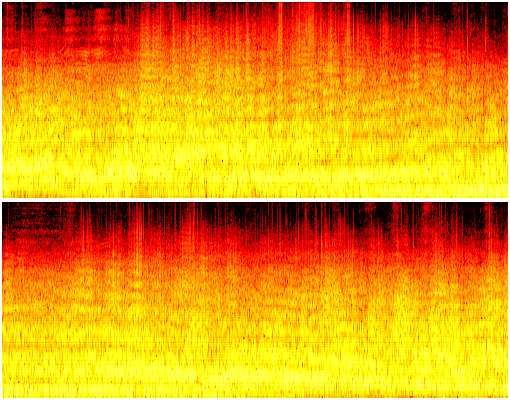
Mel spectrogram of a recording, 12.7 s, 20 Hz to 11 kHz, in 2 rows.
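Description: Dassault Rafale fighter jet's twin Snecma M88 turbofans, loud and continuous during a display pass, with a pitch that slides down and up as the jet moves past.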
